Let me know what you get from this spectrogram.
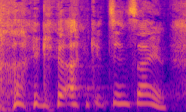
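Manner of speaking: very high, laughing disbelief; amazed laugh. Real, not acted. Host telling listeners about guests, amazed and laughing. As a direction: marvel at how insane it is.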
